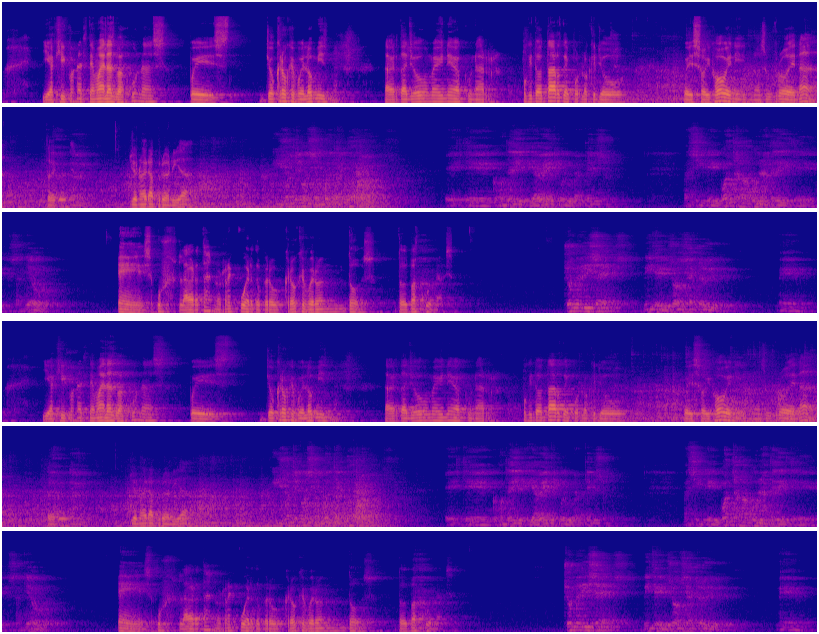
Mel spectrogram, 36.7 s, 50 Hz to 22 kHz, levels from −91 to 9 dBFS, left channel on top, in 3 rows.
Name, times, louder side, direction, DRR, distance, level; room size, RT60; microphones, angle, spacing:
voice 1, 0.1-2.5 2.8-3.4 3.9-5.3 5.7-7.5 7.8-9.3 10.2-12.3 12.9-13.2 14.1-15.1 26.2-30.0 30.4-31.1, left 3 dB, 50° left, 12 dB, 0.5 m, -35 dB
sound 1, 7.5-18.5, right 1 dB, 80° right, 4.5 m, -49 dB
voice 2, 12.9-13.5 16.3-18.1 18.9-21.3 21.9-25.1 30.6-30.8 32.9-35.4 36.1-36.4, left 1 dB, 55° right, -6 dB, 4.7 m, -50 dB
14.0 x 10.5 x 7.5 m, 1.3 s
head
